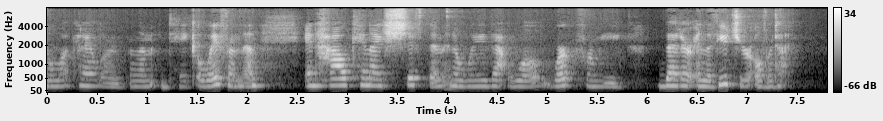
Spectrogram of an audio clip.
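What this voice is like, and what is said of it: Strained voice giving out, rushed. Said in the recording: “my voice is giving out ... I feel like I'm rushing my words ... my voice is just like breaking down”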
